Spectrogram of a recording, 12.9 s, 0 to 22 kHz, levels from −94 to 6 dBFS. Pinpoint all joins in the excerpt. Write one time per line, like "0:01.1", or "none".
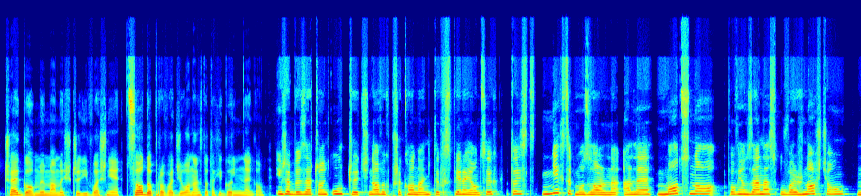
0:01.1
0:01.8
0:03.5
0:04.9
0:07.5
0:08.0
0:08.6
0:09.8

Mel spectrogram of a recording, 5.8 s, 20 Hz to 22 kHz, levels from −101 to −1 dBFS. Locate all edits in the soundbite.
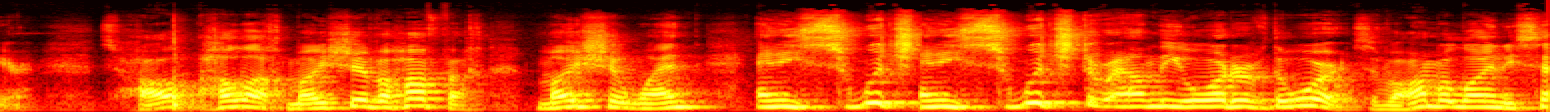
0:03.5

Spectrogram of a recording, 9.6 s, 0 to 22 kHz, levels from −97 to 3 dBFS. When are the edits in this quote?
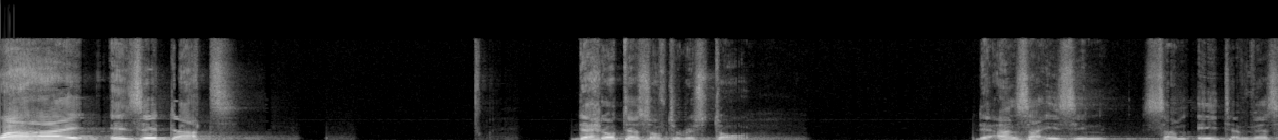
0:04.5
0:05.0

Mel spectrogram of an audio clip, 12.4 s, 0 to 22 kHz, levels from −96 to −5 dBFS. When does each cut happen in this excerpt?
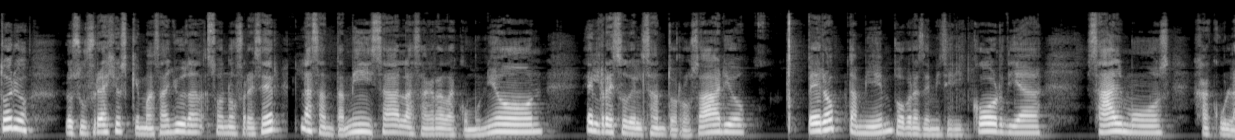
0:02.1
0:02.9
0:08.9

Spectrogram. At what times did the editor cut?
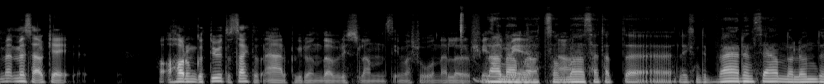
0:02.6

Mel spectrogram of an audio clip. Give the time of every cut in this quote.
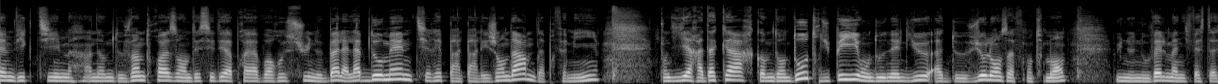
0:04.6
0:05.5
0:06.6
0:08.2

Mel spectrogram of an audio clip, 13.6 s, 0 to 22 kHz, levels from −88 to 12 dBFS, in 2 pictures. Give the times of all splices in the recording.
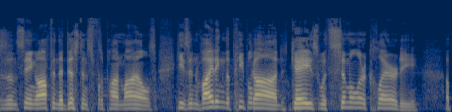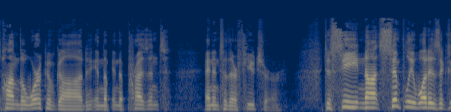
0:01.5
0:03.7
0:04.3
0:08.4
0:09.9

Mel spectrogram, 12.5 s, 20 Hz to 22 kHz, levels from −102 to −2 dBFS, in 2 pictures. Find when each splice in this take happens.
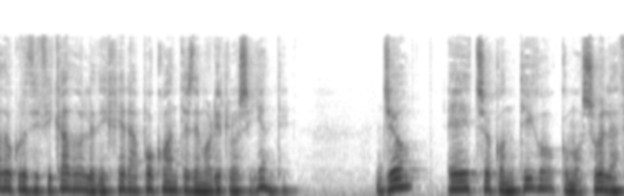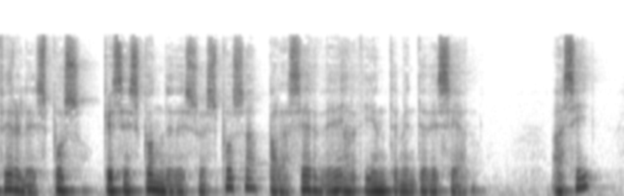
0:04.3
0:07.2
0:09.6

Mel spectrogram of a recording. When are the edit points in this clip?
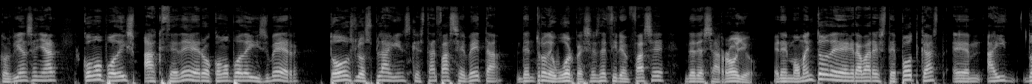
0:04.4

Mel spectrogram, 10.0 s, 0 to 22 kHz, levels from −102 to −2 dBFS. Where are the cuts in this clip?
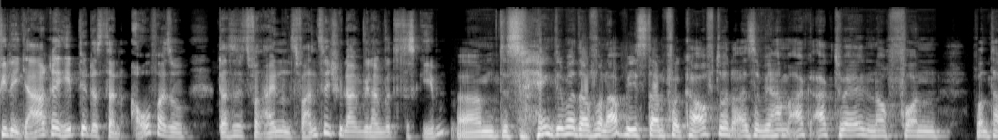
0:02.1

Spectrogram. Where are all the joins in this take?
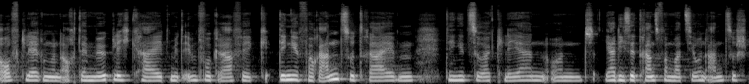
0:02.7
0:06.0

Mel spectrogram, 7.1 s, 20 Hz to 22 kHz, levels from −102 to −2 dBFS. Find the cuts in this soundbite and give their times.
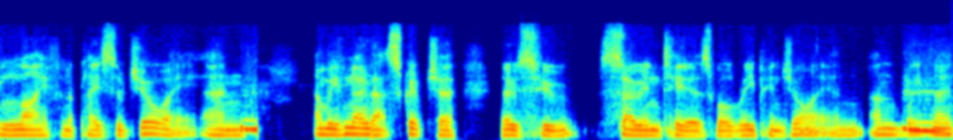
0:02.8

